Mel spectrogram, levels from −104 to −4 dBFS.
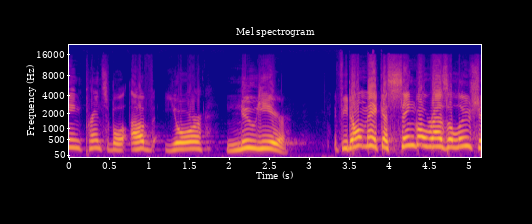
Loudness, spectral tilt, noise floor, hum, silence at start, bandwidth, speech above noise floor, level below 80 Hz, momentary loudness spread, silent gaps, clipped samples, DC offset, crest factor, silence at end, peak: -25 LUFS; -5.5 dB/octave; -66 dBFS; none; 0 s; 15.5 kHz; 41 dB; -76 dBFS; 12 LU; none; under 0.1%; under 0.1%; 14 dB; 0 s; -12 dBFS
